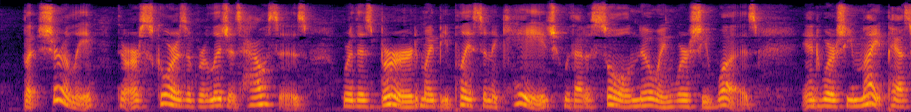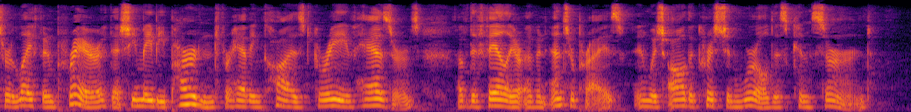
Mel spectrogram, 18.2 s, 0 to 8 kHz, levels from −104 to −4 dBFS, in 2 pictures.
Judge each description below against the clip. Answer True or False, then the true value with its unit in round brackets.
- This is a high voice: False (160 Hz)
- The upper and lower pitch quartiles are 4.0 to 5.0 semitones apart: False (3.0 semitones)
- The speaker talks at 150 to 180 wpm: False (190 wpm)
